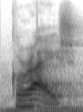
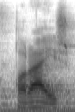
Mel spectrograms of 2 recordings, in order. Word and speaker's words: Quraysh: Quraysh, American people pronounce this Quraysh, Quraysh. But in Dari it is Quraysh or in Arabic it is Quraysh.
